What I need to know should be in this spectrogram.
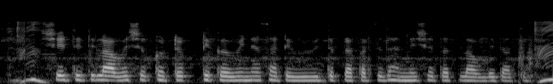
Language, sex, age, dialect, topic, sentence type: Marathi, female, 31-35, Standard Marathi, agriculture, statement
